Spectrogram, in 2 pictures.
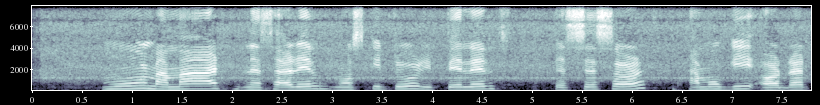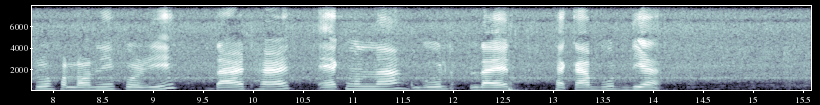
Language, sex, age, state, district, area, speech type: Assamese, female, 45-60, Assam, Jorhat, urban, read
